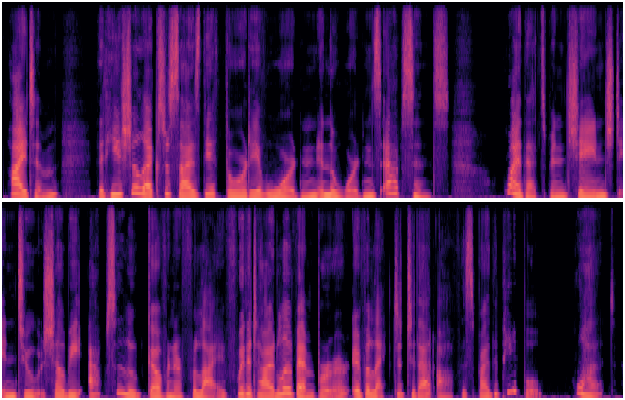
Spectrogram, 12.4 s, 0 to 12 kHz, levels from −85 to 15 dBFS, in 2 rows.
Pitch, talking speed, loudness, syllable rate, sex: 250 Hz, 185 wpm, -20 LUFS, 6.1 syllables/s, female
